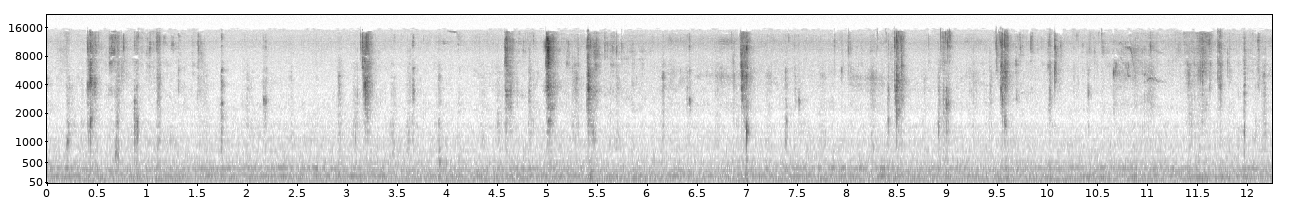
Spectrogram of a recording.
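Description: Close-miked chewing of salt-cured chicken: a steady run of sharp, wet mouth clicks and smacks, with a steady low hum underneath.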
